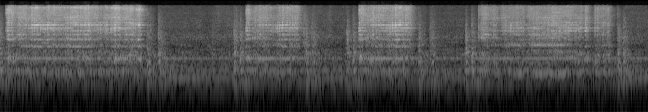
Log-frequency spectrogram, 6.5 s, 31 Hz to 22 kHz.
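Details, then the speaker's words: Commodore NX-1000C multi-font dot matrix printer, version 1.3, self-test cycling through fonts and styles, started by holding paper feed at power-on: even rasping print passes about every 1.5 s, each full and consistent; happily printing normally, ribbon good, no dead pins. "So, for the moment, this does seem to be happily printing."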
